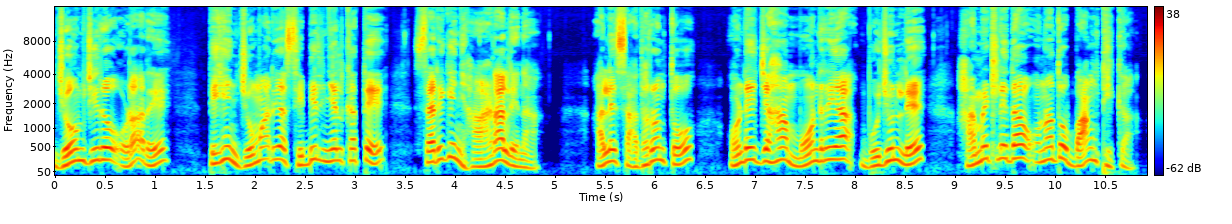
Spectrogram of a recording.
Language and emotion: Santali, disgusted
